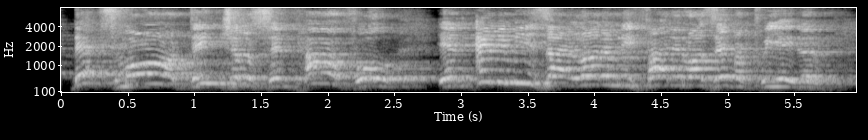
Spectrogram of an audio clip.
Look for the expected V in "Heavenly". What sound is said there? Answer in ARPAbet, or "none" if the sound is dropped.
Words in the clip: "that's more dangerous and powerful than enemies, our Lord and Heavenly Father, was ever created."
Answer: F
